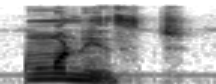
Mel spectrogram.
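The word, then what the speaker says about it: honest: ऑनेस्ट, our, honour, इन सभी में H silent है, लेकिन कहीं कहीं पर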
